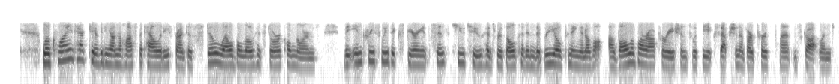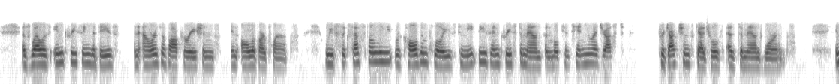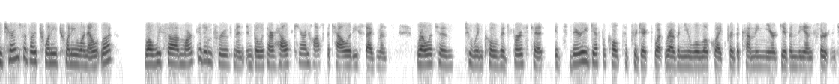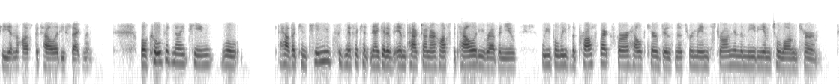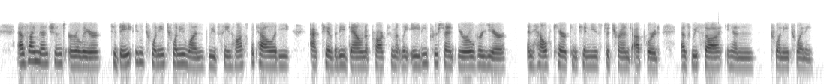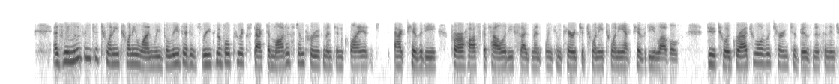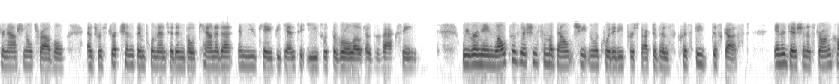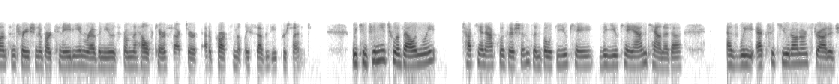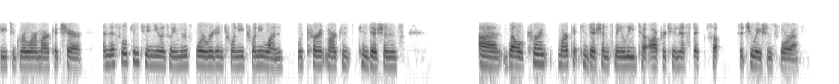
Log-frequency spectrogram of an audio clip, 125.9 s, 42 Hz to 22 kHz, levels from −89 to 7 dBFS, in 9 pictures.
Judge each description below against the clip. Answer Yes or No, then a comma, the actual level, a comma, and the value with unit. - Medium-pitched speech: Yes, medium, 170 Hz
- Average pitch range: Yes, average, 3.5 semitones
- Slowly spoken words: No, average, 150 wpm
